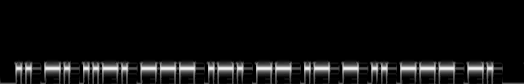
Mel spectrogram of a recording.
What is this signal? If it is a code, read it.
Morse code, heard as a keyed tone, about 25 wpm, 750 Hz. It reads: INFORMATION
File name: Morse / 25WPM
